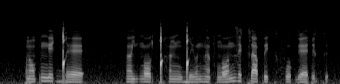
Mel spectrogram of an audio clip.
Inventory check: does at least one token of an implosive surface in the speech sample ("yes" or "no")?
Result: yes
